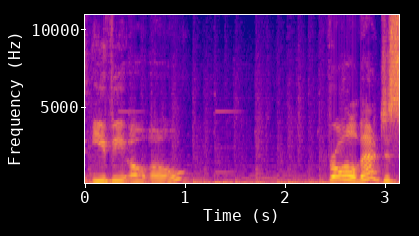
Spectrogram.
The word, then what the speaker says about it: EVOO: She actually pronounces Evo letter by letter on her shows, like EVOO. She says EVOO.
